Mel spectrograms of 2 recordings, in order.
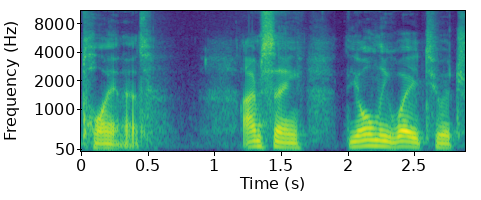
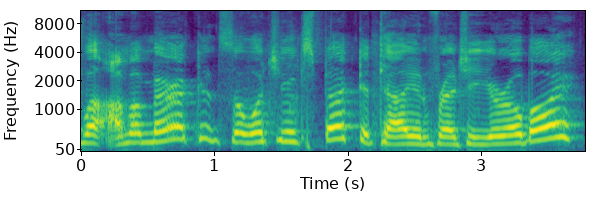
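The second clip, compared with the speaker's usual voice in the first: much higher, hammed-up goofy voice; mock brash American; 12 semitones higher than usual. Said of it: "I said".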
